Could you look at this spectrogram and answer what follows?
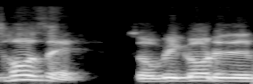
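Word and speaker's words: José: pronounced just right it's pronounced ha right like Jose it's spelled yeah oh yeah oh yeah right so it's not your day it's Jose so we go to the restaurant my brother's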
